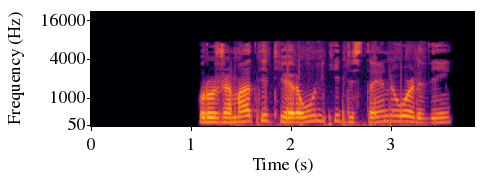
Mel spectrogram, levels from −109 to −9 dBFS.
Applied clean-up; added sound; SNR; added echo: none; Writing; 18 dB; none.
